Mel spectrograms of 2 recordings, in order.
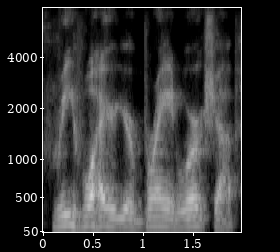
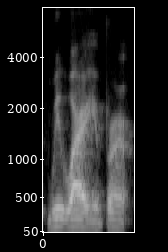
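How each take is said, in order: First: Brain said properly, laughing at the slip; corrected with a laugh. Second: Burn said in place of Brain, a stumble; slip of the tongue. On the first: Host correcting workshop name, amused. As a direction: fix the name, chuckling. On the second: Host tripping over workshop name, accidental slip. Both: Real, not acted.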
